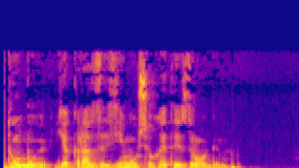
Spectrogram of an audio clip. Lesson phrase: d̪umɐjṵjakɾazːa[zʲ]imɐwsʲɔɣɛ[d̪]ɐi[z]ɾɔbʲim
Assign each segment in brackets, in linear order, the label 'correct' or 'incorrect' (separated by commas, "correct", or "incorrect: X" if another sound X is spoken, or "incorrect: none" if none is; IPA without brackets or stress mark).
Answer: correct, incorrect: t̪, correct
